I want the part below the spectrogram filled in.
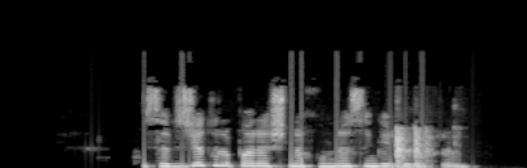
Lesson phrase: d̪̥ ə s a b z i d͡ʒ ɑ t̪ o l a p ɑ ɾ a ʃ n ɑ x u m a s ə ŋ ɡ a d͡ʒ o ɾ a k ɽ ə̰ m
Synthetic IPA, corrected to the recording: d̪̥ ə s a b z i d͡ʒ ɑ t̪ o l a p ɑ ɾ a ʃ n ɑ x u n a s ə ŋ ɡ a d͡ʒ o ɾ a k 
